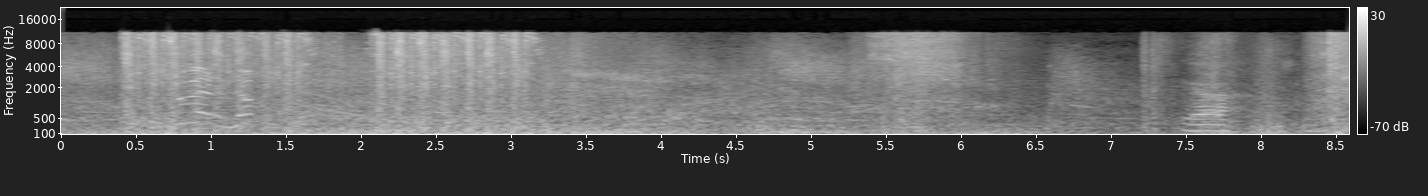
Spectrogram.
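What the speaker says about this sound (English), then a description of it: "This game has you shooting aliens." Gunfire aimed at aliens in the video game Saints Row 4: a steady barrage of rapid shots with booms and whooshes mixed in, loud and continuous throughout, with a voice speaking underneath.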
